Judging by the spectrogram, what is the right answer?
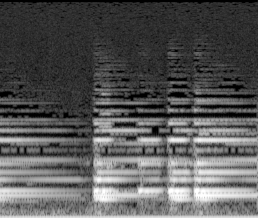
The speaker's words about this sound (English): If I flat the B note, which is the seventh note, if I flat it, I've got a chord that sounds like this.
